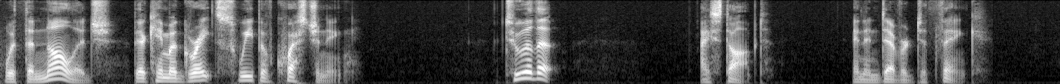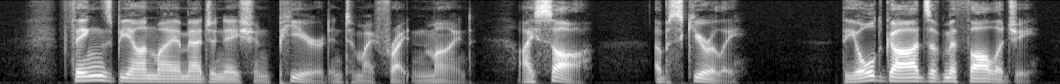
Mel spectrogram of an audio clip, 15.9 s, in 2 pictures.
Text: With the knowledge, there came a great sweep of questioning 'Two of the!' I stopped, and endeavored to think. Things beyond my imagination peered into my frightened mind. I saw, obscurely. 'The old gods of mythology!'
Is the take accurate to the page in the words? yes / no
yes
